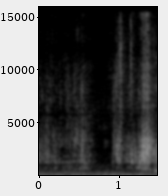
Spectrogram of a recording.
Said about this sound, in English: Is that the next level slurp? It's like a super slurp, a little mild painful aspiration.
